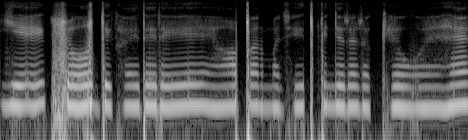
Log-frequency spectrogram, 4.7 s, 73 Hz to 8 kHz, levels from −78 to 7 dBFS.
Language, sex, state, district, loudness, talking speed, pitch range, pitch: Urdu, female, Bihar, Kishanganj, -20 LUFS, 180 wpm, 220-230 Hz, 225 Hz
